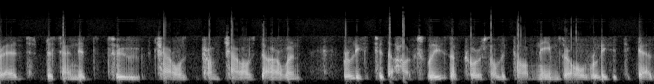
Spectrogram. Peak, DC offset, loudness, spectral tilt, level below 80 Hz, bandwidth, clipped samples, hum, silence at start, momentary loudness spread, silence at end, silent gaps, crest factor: -2 dBFS; under 0.1%; -18 LUFS; -3 dB/octave; -62 dBFS; 12.5 kHz; under 0.1%; none; 0 s; 4 LU; 0 s; none; 16 dB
